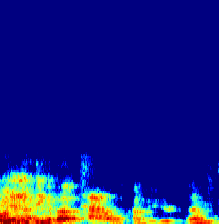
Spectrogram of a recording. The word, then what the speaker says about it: Dao: and Tao of Pooh or Dao, I think it's actually pronounced Dao. It's more of a D sound.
